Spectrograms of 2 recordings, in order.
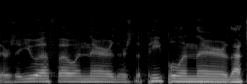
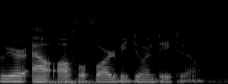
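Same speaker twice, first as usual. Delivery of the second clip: put-on stern voice, quieter; 4 dB quieter than usual. Retelling how a man stopped them near the base: imitating someone stern. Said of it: "he was very stern".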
